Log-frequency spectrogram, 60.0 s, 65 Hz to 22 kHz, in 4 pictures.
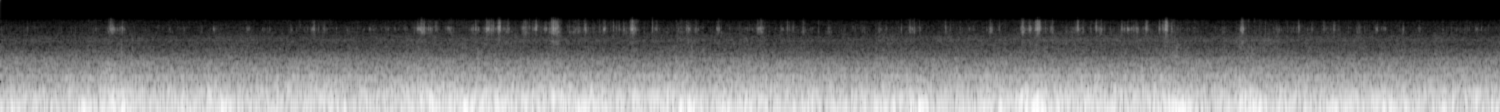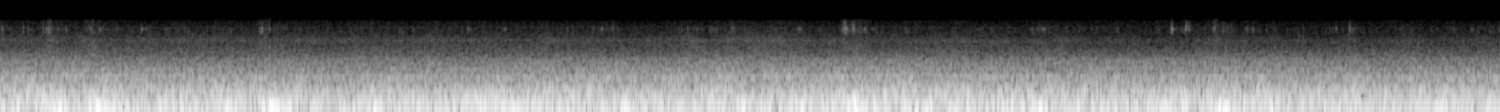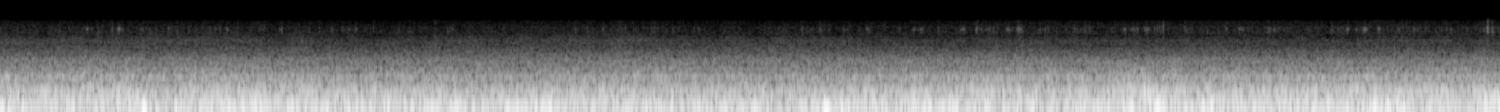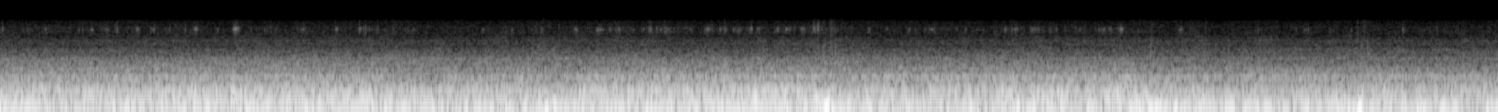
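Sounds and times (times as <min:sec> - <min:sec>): car road rumble: 0:00.0 - 0:59.9
faint light ticks: 0:01.0 - 0:01.3, 0:03.0 - 0:16.5, 0:21.0 - 0:24.3, 0:26.5 - 0:28.7, 0:38.0 - 0:49.2, 0:49.8 - 0:56.9.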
